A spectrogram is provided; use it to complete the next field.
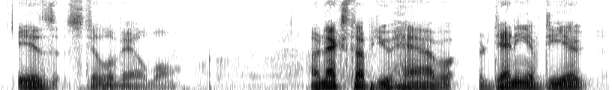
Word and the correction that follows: Deni Avdija: Deni Avdija, I should say, make sure pronouncing it right, uh, did end up going to the Bulls, which makes sense.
